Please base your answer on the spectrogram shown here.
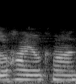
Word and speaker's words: Ohayocon: wo um and yeah it's called Ohio con spelled like you know the word Ohio good morning in Japanese not like Ohio the state but um you know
